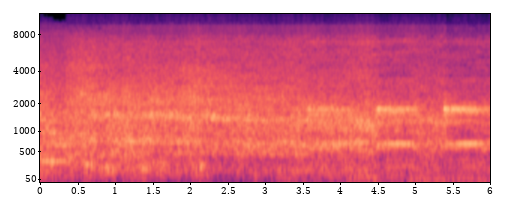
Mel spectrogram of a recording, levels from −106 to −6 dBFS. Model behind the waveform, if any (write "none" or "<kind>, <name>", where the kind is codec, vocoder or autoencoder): autoencoder, DAC-VAE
